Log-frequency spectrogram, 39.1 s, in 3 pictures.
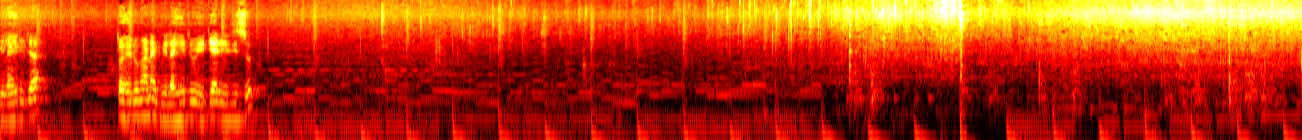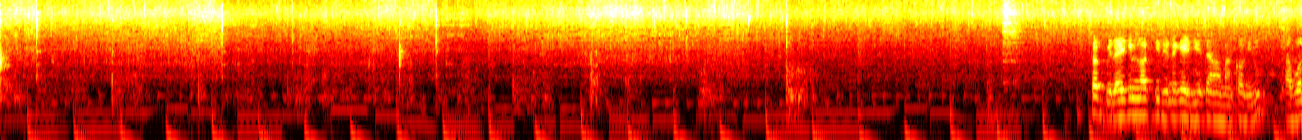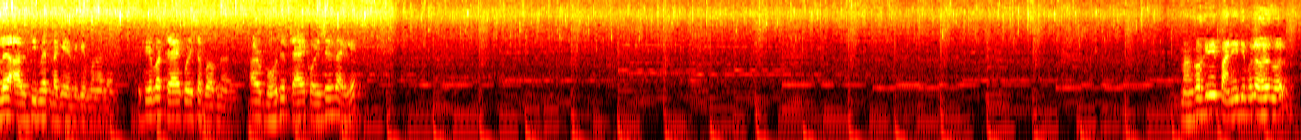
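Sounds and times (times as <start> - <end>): food sizzling in a pan: 2.6 - 39.0
steel ladle scraping a pan: 8.4 - 19.3, 22.9 - 23.4.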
